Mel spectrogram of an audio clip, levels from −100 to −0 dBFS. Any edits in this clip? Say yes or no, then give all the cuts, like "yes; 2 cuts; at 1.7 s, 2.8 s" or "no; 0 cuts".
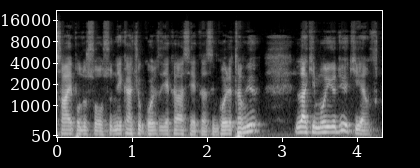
yes; 1 cut; at 1.4 s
